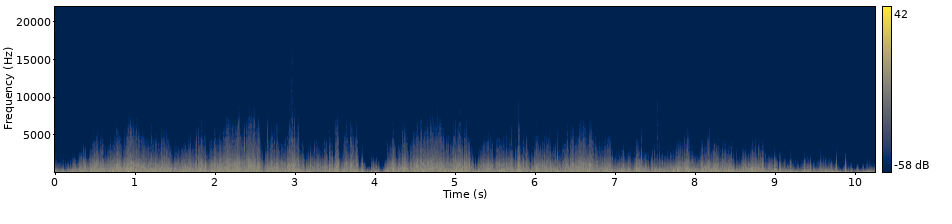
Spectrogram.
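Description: Gusty wind buffeting the microphone on an exposed ridge, a loud rushing that swells and dips without letting up.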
